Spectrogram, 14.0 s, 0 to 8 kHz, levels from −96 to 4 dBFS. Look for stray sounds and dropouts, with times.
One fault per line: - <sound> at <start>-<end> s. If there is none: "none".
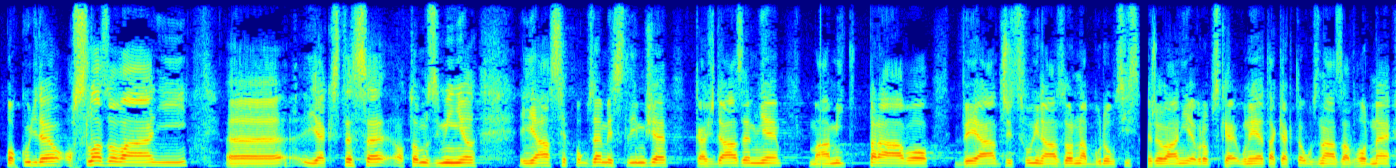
- dropout at 11.4-11.5 s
